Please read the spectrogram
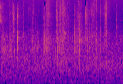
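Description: Small plastic packet crinkling and clicking faintly as it is turned in the hands, a few scattered light crackles, over a steady low hum from room fans.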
